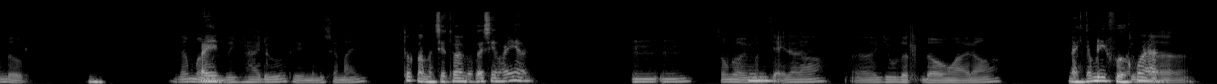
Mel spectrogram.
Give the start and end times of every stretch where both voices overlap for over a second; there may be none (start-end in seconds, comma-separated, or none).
none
